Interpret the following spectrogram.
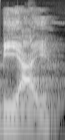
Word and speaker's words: vi: de visual por tanto V que en realidad se debe pronunciar vi y ex comparten el mismo código se puede pensar que vi simplemente lanza ex con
